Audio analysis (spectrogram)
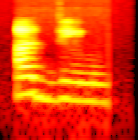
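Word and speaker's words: الدين: Okay, how do we pronounce it? Al plus deen. Al plus deen is equal to ad-deen. Why? Because we have a 14 constant in Arabic.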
